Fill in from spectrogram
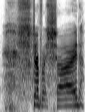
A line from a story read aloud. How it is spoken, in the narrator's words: Muto grumbled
